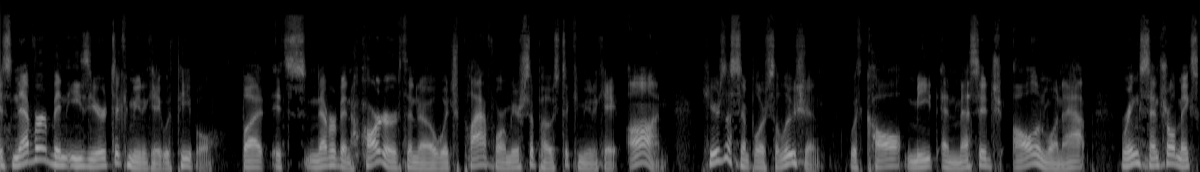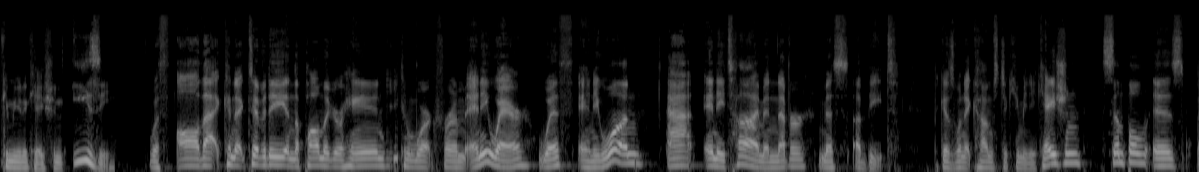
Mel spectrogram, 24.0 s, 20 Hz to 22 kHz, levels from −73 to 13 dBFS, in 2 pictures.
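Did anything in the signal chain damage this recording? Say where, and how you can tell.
Yes. Short concealed packet loss appears at 3.57, 15.87 to 15.99 and 18.33 s. Brief network losses of 20 to 40 ms were patched by the decoder extending the preceding sound, leaving small smears.

Repeated packet loss (robotic sound) occurs from 13.07 to 13.23 s. Four network gaps, the longest 28 ms, left half that stretch concealed, producing a choppy stutter.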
